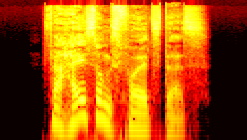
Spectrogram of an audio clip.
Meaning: strong/mixed nominative/accusative neuter singular superlative degree of verheißungsvoll
- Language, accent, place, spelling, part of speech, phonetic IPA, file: German, Germany, Berlin, verheißungsvollstes, adjective, [fɛɐ̯ˈhaɪ̯sʊŋsˌfɔlstəs], De-verheißungsvollstes.ogg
